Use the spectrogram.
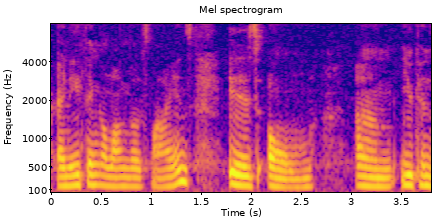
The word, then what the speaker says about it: Om: So it really doesn't matter how we spell it in English, because truly Om is that. That is Om. And that is how we pronounce it, is Om.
